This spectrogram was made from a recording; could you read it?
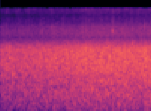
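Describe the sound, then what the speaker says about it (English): Steady heavy tropical rain pours down during a tilapia harvest at a farm in the Philippines, a dense even hiss with no voices. "Now catching in the rain. Yeah, it rained a lot."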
